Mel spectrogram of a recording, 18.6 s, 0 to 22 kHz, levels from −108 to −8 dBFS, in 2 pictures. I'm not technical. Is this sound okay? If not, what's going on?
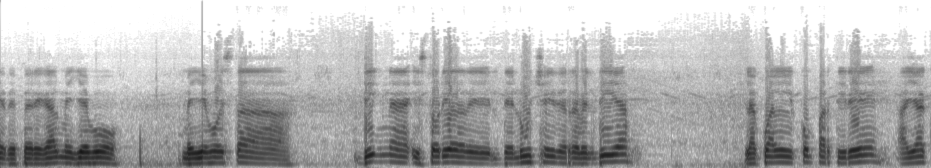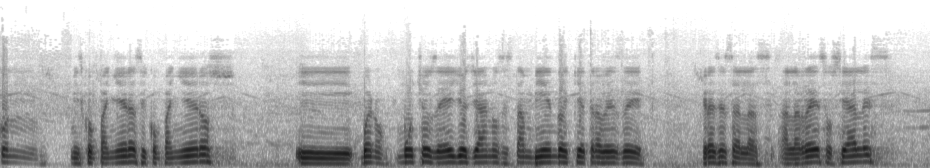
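No. From 2.02 to 10.02 s there is pre-emphasis left on: the treble boost was never undone, so the sound turns thin, overly bright and hissy.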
